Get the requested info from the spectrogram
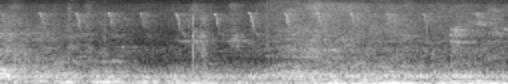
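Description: A small bird chirping in a quick, even series of short falling notes, about four a second, over a low steady background rumble. There is a single sharp click about two seconds in.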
